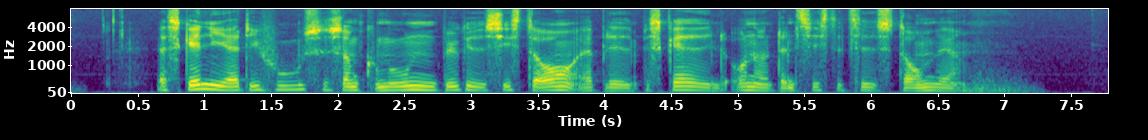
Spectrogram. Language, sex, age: Danish, male, 26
